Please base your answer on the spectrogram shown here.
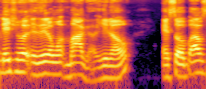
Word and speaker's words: MAGA: It's just the right way to pronounce it. It's Maga. It's not Mega.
